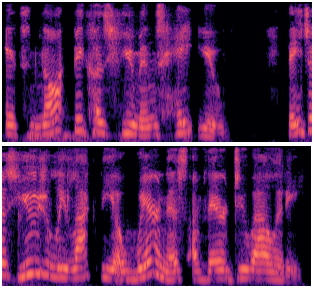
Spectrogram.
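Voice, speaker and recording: A woman's voice: medium pitch, moderate pace, pushed and bright, husky, no room sound, dull audio. A woman playing the Moon as a teasing, wise and reassuring spirit in an audio drama, with a playful, counselling way of talking.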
